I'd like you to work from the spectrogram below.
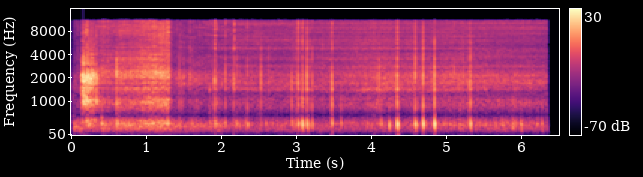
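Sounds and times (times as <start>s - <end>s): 
hookah bubbling: 0.0s - 6.4s.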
